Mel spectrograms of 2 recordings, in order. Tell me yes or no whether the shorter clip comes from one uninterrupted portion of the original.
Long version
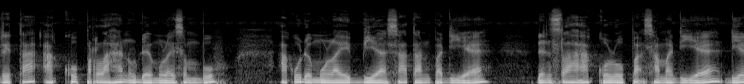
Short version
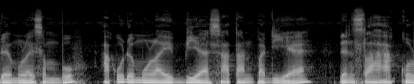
no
